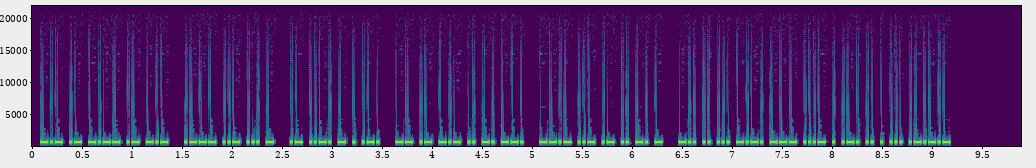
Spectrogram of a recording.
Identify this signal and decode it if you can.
Morse code, heard as a keyed tone, about 52 wpm, 700 Hz. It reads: KAYAK JUST AFTER MAKING QUAINT DISCOVERIES.
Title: Pangram Challenge v2 - 50wpm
